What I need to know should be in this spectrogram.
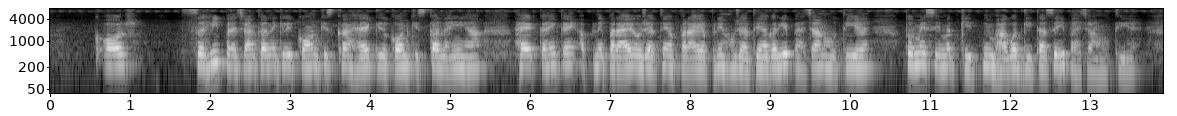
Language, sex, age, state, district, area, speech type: Hindi, female, 45-60, Uttar Pradesh, Chandauli, urban, spontaneous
